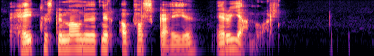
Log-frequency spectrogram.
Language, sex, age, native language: Icelandic, male, 30-39, Icelandic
